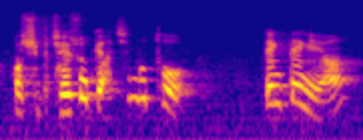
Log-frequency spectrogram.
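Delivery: irritated grumble under the breath; muttered cursing. Acted. Believer grumbling at the office enemy, muttered cursing. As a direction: curse softly to yourself, acted. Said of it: "욕이 이제 확 나오는 거죠".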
